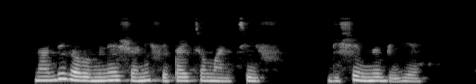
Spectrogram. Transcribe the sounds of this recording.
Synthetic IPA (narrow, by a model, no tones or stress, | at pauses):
nãbiɡabɔmineʃɔ̃nifetaɪtʰʊ̃mãn̩tʰif | diʃem̩mẽbiɛ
